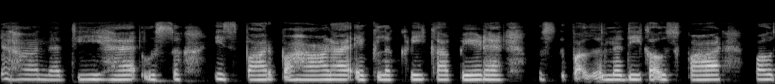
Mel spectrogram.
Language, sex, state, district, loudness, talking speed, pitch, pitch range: Hindi, female, Jharkhand, Sahebganj, -17 LUFS, 160 wpm, 220 Hz, 215-225 Hz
